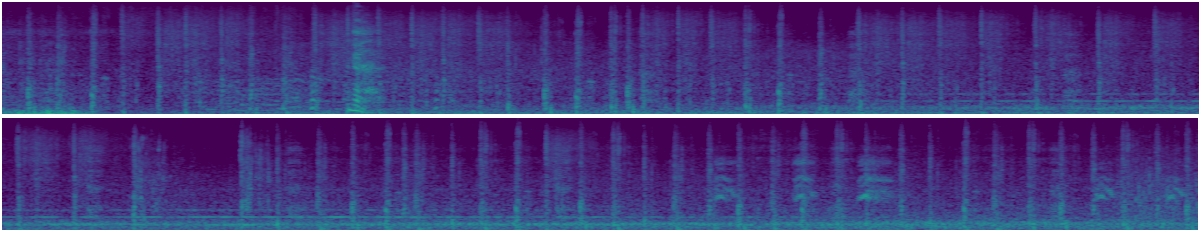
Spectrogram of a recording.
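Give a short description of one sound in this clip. Footsteps rustle and crunch through dry leaves and undergrowth.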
